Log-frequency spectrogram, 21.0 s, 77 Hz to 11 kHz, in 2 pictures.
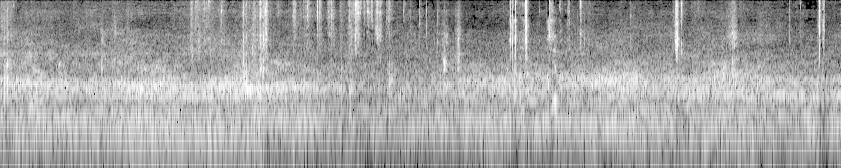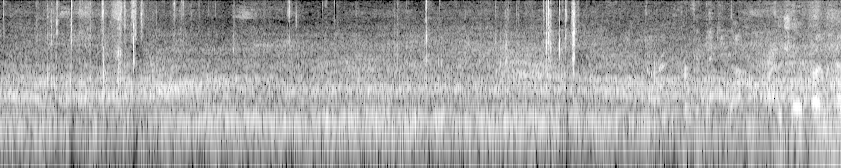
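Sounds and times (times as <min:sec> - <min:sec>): vehicle engine idling: 0:00.0 - 0:21.0
sharp clicks: 0:15.4 - 0:17.8.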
